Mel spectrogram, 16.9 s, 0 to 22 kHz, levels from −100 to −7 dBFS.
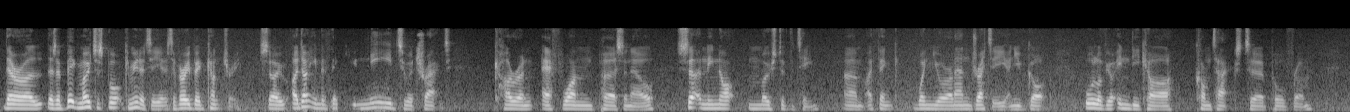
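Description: From 4.15 to 4.57 s the speech dips by about 15 dB, likely speech suppressed in double talk, with the echo canceller treating it as loudspeaker echo.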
